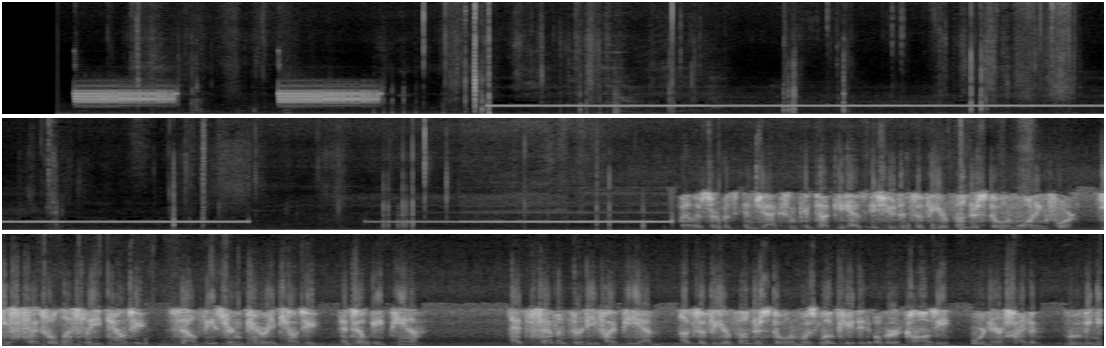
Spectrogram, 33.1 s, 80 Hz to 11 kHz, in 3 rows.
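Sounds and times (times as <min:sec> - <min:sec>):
low hum: 0:00.6 - 0:33.0
crackling clicks: 0:14.8 - 0:15.6.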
